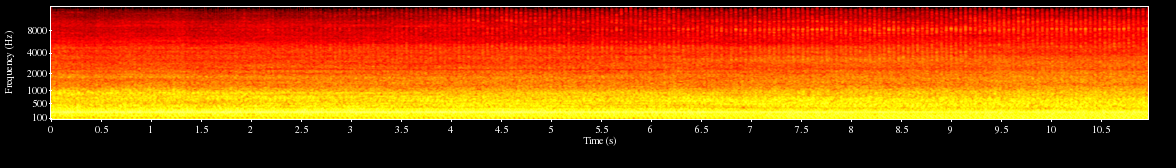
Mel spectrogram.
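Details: 2012 Bolens push mower with Briggs & Stratton 500 series engine, after stretching the governor spring because it ran slow: steady, even drone without hunting or surging, governor holding speed; normal running.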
